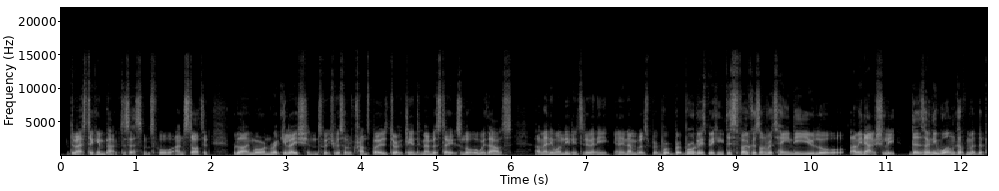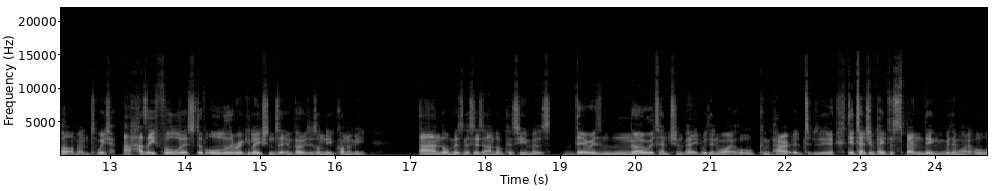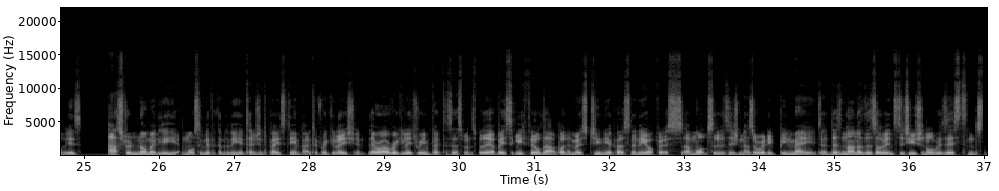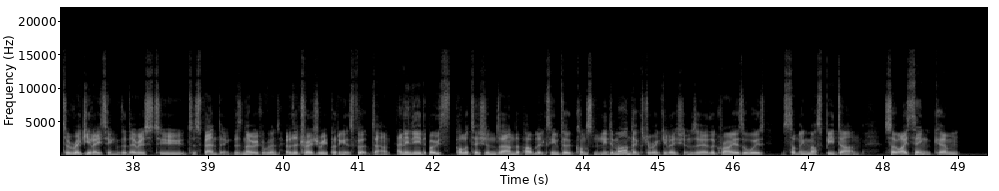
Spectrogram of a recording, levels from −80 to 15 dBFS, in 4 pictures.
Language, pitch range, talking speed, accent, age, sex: English, 90-115 Hz, 215 wpm, British, 20-39, male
